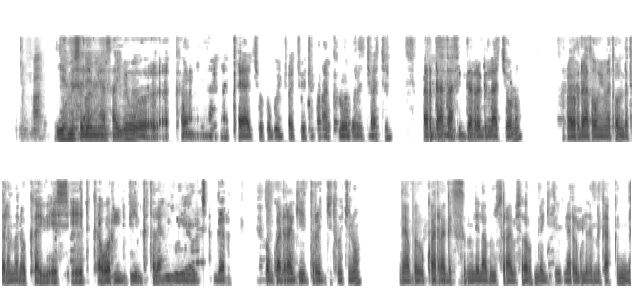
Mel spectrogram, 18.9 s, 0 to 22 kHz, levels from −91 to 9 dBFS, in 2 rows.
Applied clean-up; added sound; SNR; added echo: none; none; none; none.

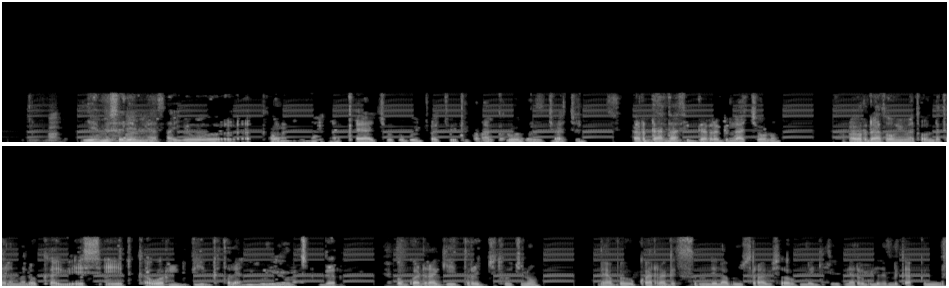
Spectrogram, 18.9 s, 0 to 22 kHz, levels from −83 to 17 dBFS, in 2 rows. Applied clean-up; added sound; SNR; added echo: classical method spectral subtraction.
